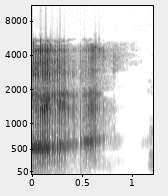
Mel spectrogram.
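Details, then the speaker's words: A girl burps loudly on request: one long, loud, drawn-out burp that fades into quiet; voluntary belch of swallowed air. "So, we're making a burping video, right? No, I can't burp, but she can."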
